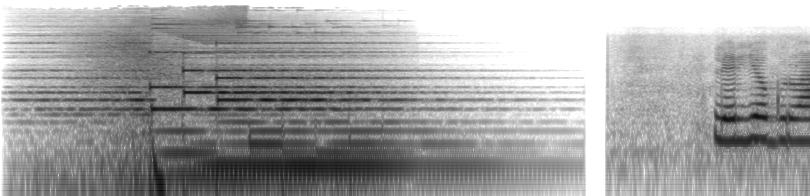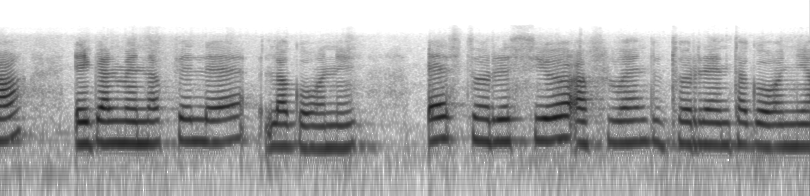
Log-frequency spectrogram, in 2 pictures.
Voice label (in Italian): francese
